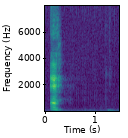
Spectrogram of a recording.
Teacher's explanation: it is pronounced as a very short or reduced eh sound. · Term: Chataf segol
